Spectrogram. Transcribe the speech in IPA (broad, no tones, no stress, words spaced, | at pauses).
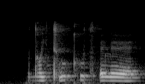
dɔjtʼu kʰut͡sʔɛlɛ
